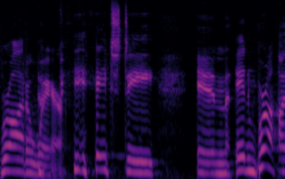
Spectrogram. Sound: laughter

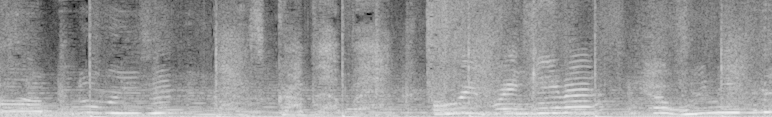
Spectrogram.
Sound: whispers

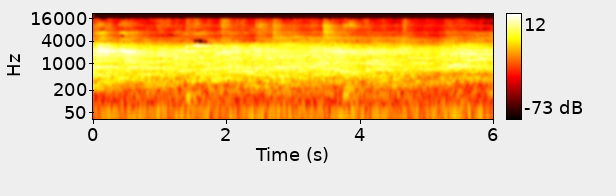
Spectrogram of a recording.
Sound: whistle being blown

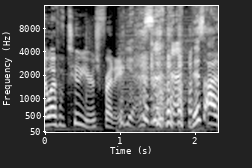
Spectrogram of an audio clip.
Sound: both laughing

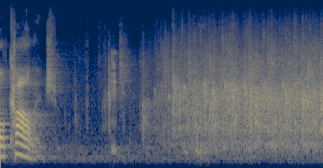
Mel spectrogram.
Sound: applause

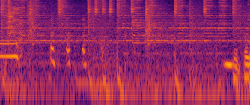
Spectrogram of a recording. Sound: laugh

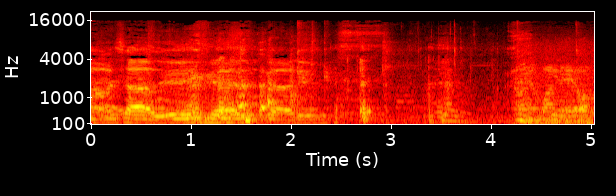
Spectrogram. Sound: laughing

